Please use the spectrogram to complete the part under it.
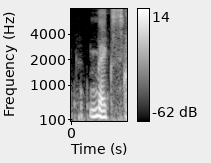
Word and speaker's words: Maxim: Well, Maxime last night, the magazine. – Is that how you say it? Maxime? – Maxime. – That's Maxime. – What do you say? It's Maxim.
